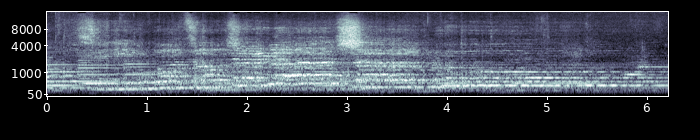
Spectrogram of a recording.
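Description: A small worship team of men's and women's voices sings the closing line of a praise song over microphones, ending on one long held note.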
